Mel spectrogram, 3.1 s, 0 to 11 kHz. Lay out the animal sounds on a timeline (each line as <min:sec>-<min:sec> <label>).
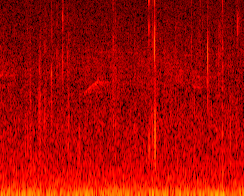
0:00.9-0:01.4 Great Crested Flycatcher (Myiarchus crinitus)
